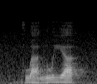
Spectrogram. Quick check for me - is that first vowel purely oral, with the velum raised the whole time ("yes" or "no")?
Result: yes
